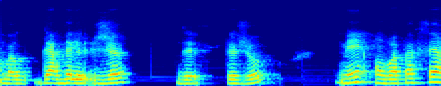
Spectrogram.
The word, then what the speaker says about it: Peugeot: pour ça qu'on va garder le jeu de peugeot mais on va pas faire le e parce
